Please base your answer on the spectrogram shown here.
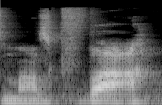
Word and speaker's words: Moskva: By the way, the emphasis on the last A, so it's Moskva.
